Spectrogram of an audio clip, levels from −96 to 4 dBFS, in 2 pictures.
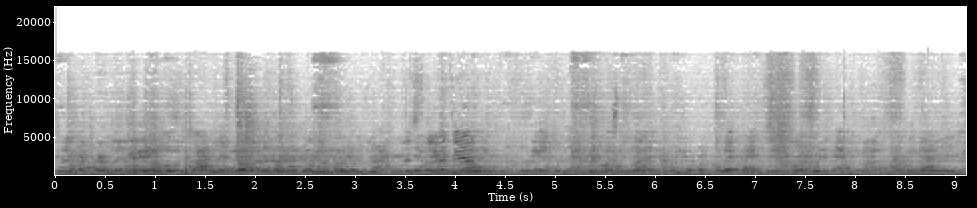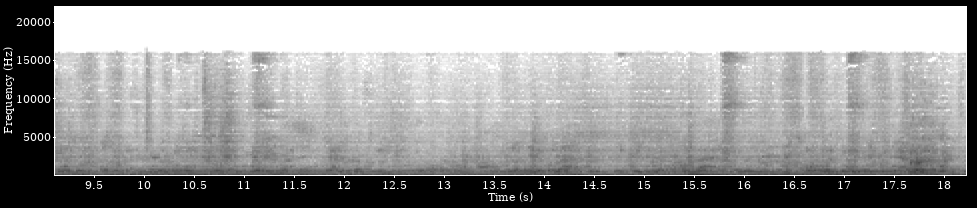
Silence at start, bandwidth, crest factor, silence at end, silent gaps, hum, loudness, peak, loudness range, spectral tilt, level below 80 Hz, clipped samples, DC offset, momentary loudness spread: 0 s; 16.5 kHz; 16 dB; 0 s; none; none; -28 LUFS; -10 dBFS; 5 LU; -5.5 dB/octave; -32 dBFS; under 0.1%; under 0.1%; 8 LU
